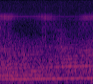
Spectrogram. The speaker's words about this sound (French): Il va arrêter sa voiture devant le perron.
